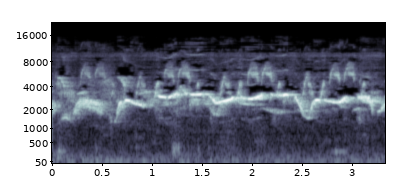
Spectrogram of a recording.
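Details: Chinese hwamei performing competitive song at home: a continuous, bright, bubbling warble with quick wavering trills and no pauses.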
